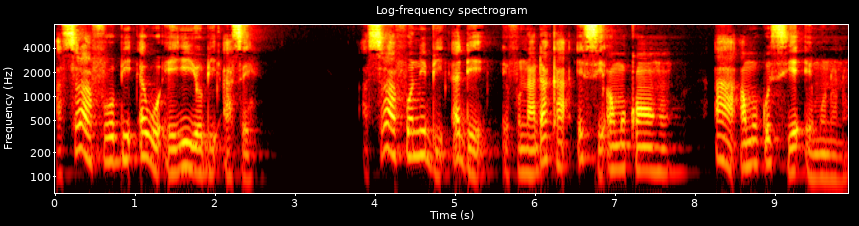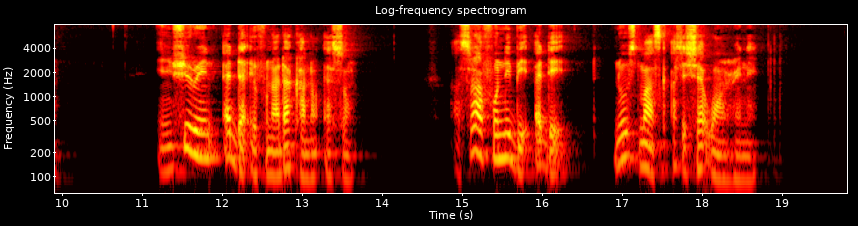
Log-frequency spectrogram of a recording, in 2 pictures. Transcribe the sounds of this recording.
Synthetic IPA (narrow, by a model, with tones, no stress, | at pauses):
a˨sɾa˦˨fʊ˦ɔ˦bi˦ɛ˦wɔ˨ʔæ˨ji˦jo˨bi˦ʔa˨sɪ˨ | a˨sɾaː˦˨fʊ˦ɔ˦nĩ˦bi˨ɛ˦dɪ˨e˨fu˨nã˨da˦kʰa˨e˦si˨ʔɔ˦mʊ̃˦kʰɔ̃˦ŋɦʊ̃˦ | a˦a˦mʊ̃˦kʰo˦si˨e˦ʔæ˨mũ˨nʊ̃˦nʊ̃˦˨ | ɕᶣi˦ɾĩ˦nɛ˦da̰˨ʔe˨fu˨nã˨da˦kʰa˨nʊ̃˨ʔɛ˨sʊ̃˨ | a˨sɾa˦˨fʊ˦ɔ˦nɪ̃˦bi˨ʔɛ˦dɪ̰˨ | nu˦sma˨ska˨ɕɪ˨ɕɛ˦wʔɔ̃˨n˨hᶣɪ̃˨nɪ̃˦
